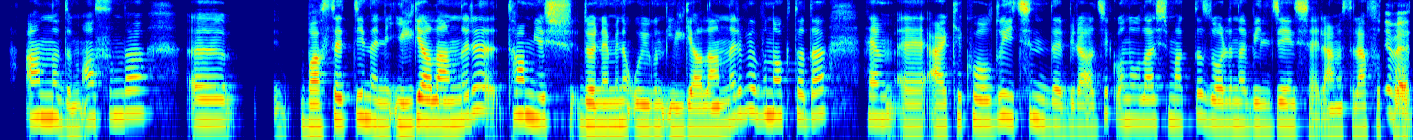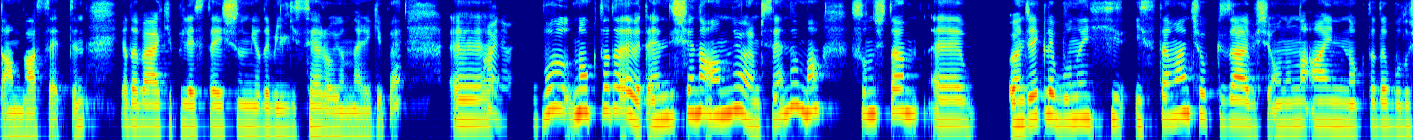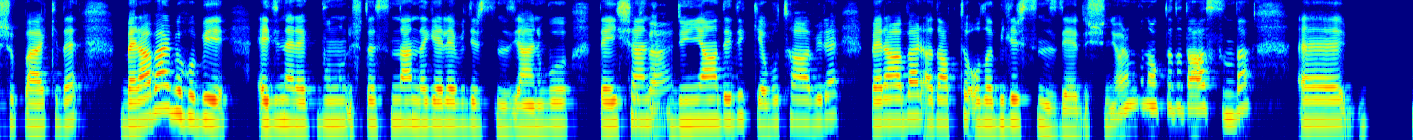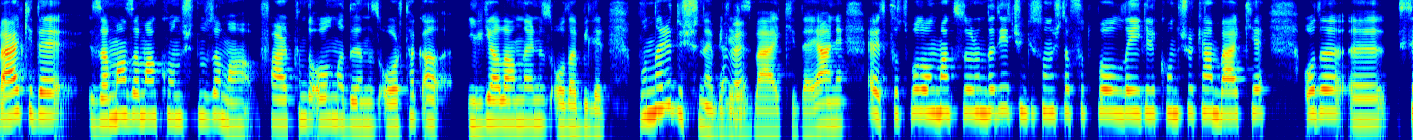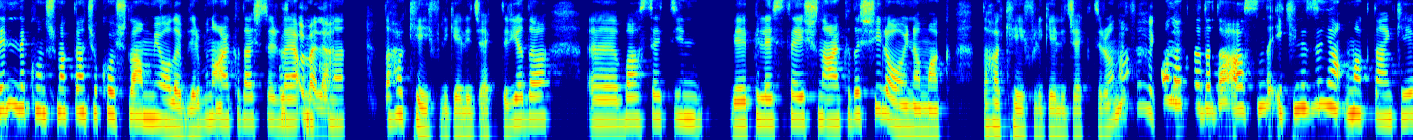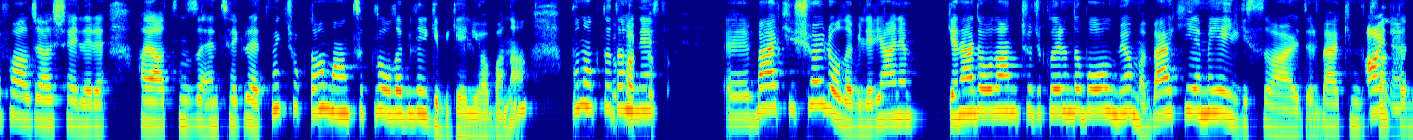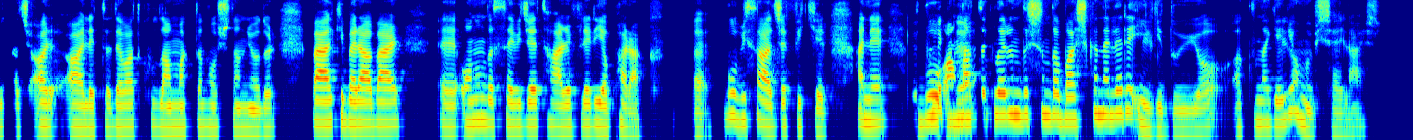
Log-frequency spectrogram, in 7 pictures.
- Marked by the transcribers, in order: other background noise; tapping
- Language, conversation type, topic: Turkish, advice, Sürekli öğrenme ve uyum sağlama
